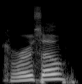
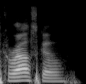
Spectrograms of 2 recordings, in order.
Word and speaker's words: Carrasco: We got Kyle Wright on the mound against Carlos Carlos Caruso. Carlos Carrasco. Yeah, sorry, my bad. I butchered his name.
